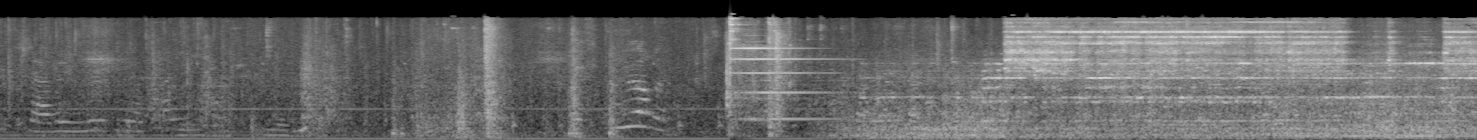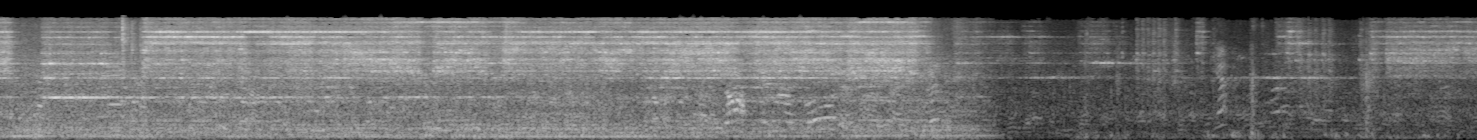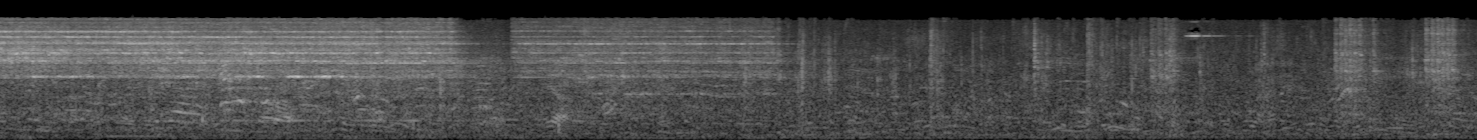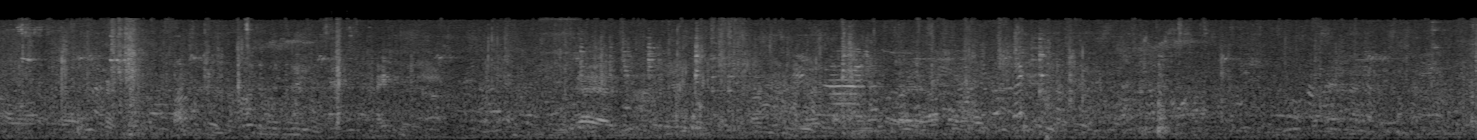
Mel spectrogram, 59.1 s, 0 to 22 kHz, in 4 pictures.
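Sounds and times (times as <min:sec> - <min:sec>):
tram wheels running on rails: 0:00.0 - 0:46.9
wheels squealing: 0:08.6 - 0:37.6.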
